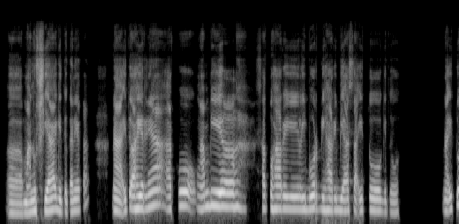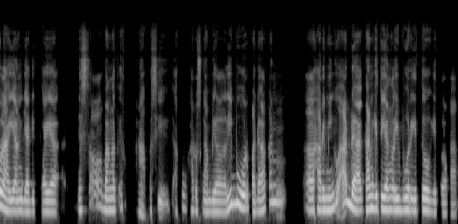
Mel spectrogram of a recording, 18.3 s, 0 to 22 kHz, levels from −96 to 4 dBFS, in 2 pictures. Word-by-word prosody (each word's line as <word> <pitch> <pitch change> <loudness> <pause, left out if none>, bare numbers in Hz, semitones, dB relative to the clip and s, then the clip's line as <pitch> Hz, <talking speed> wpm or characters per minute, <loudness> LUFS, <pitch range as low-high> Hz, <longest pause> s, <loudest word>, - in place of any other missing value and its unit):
eee, 140 -1 -3
manusia 165 +4 +3
gitu 160 -2 -1
kan 155 - 0
ya, 170 - +1
Kak? 260 - -12 0.5
Nah 165 -4 +2
itu 165 +4 +1
akhirnya 215 +5 +3
aku 230 -3 +1
ngambil 225 +1 +5 0.4
satu 200 0 -5
hari 190 -1 +1
libur 190 +2 +1
di 185 - -4
hari 175 0 -1
biasa 170 -1 -2
itu 170 -1 -1
gitu. 150 -1 -9 0.9
Nah 165 - -3
itulah 200 -1 +2
yang 165 0 -1
jadi 155 -1 -3 0.2
kayak 155 0 -3 0.4
nyesel 175 +5 -11
banget. 175 -1 -2
Eh - - -32 0.2
kenapa 145 0 -14
sih 280 - -11
aku 205 -2 -16
harus 170 -2 -10
ngambil 155 -1 -4
libur, 235 -3 +2
padahal 160 +3 -4
kan, 295 +1 -5 0.5
eee, 175 0 -1
hari 175 -1 0
Minggu 180 +4 0
ada 195 -11 +3
kan 185 +2 +2
gitu 200 -1 -1
yang 185 -1 +2
libur 175 0 +1
itu 170 0 -1
gitu 150 -2 -10
lho, 135 - -8
Kak. 130 -1 -16
175 Hz, 155 wpm, -22 LUFS, 160-200 Hz, 0.9 s, ngambil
